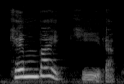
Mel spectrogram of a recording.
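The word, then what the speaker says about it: 券売機: 이런 식권 판매기를 켄바이키라고 해요. 번매기라고 해서 켄바이키.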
